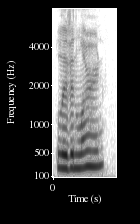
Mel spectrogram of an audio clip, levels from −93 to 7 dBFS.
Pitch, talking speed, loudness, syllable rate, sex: 255 Hz, 190 wpm, -15 LUFS, 4.4 syllables/s, female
